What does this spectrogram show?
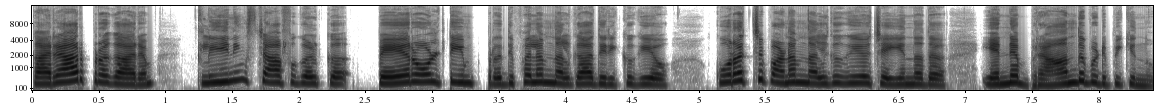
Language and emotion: Malayalam, angry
